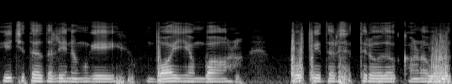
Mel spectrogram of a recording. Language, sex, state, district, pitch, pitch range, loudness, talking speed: Kannada, male, Karnataka, Bangalore, 135 Hz, 130-140 Hz, -16 LUFS, 105 wpm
